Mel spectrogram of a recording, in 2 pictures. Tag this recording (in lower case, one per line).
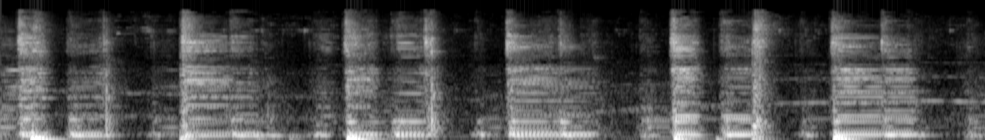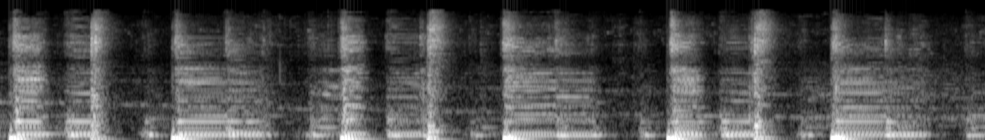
music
